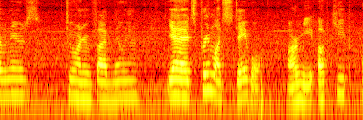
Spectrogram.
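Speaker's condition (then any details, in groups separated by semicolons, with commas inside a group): Cerebral palsy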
